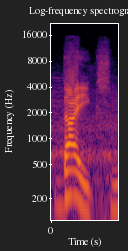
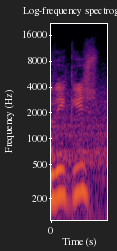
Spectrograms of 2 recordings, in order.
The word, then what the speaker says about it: Dykes: Hemos quedado, Miguel, Alex, que el 9 es Dykes, ¿no? – Sí. – Vale, yo lo había dicho Dickies pensando que era pronunciación escocesa, pero no.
